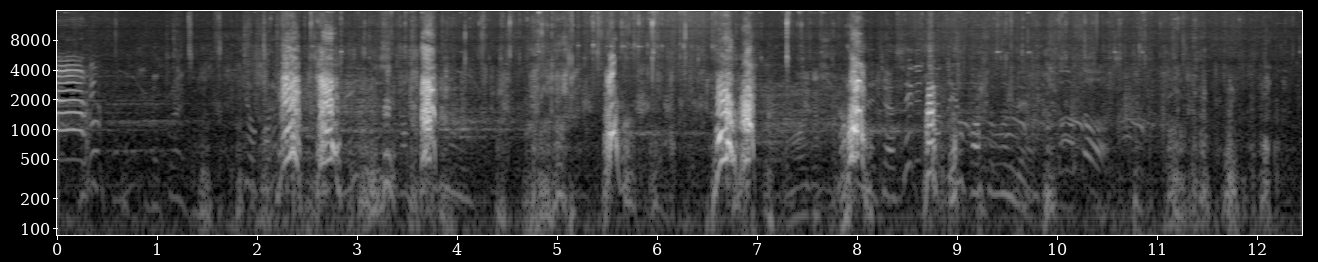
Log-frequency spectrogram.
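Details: Pembroke Welsh Corgis racing around and playing together in an open outdoor area: sharp, loud single barks spaced irregularly over several seconds, with people talking and laughing in between.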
